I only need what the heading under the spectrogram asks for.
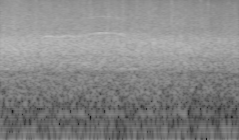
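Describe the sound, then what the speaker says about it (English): Audience applause at a solar-industry award ceremony, a steady even wash of clapping held at moderate volume throughout, with no voices over it. "You can already hear the applause"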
